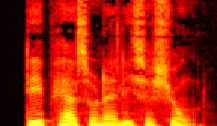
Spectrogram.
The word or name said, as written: depersonalisation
